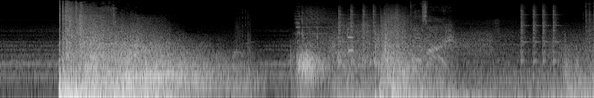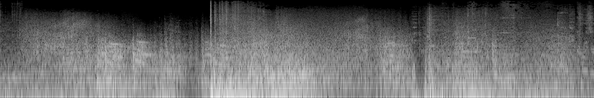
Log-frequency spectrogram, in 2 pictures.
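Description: Heavy ship guns fire with loud, deep booms that roll away.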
